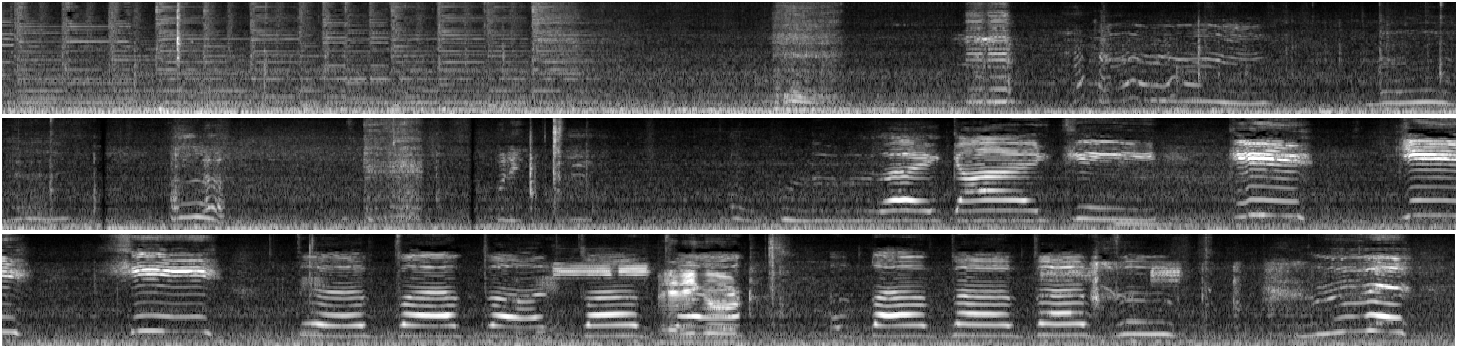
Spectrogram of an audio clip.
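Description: Steady low rumble of a moving car, heard from inside the cabin. Background music plays for the first few seconds, then a voice takes over in short, repeated sing-song phrases.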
